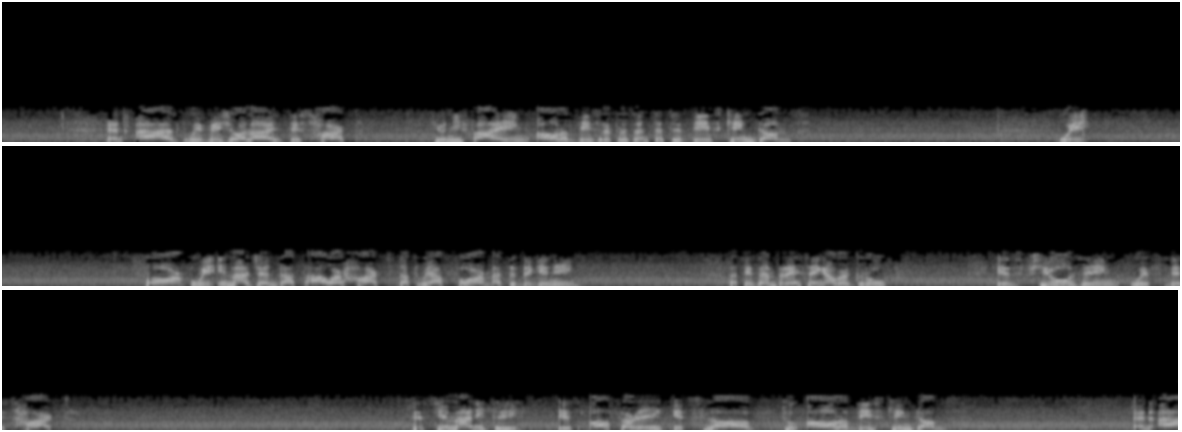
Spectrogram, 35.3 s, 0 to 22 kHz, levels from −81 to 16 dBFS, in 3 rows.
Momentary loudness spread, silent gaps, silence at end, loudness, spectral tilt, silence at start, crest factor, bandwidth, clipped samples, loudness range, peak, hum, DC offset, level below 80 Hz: 17 LU; none; 0 s; -22 LUFS; -7 dB/octave; 0 s; 22 dB; 5.8 kHz; under 0.1%; 6 LU; -4 dBFS; none; under 0.1%; -66 dBFS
